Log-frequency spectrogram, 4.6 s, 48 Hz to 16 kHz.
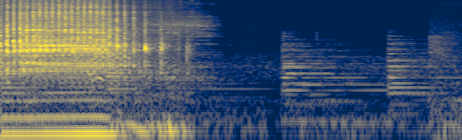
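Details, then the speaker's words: Nissan 240SX S14, first start after sitting 2 years (sold as needing only a starter), timing advanced: starts right up with a loud, fast rapping knock, nearly four beats a second, deep in the engine, dying away; worse on first start; cause unconfirmed. "But, there was a knock. Now, the knock was that was probably the second time we started it. The first time the knock was really bad."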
